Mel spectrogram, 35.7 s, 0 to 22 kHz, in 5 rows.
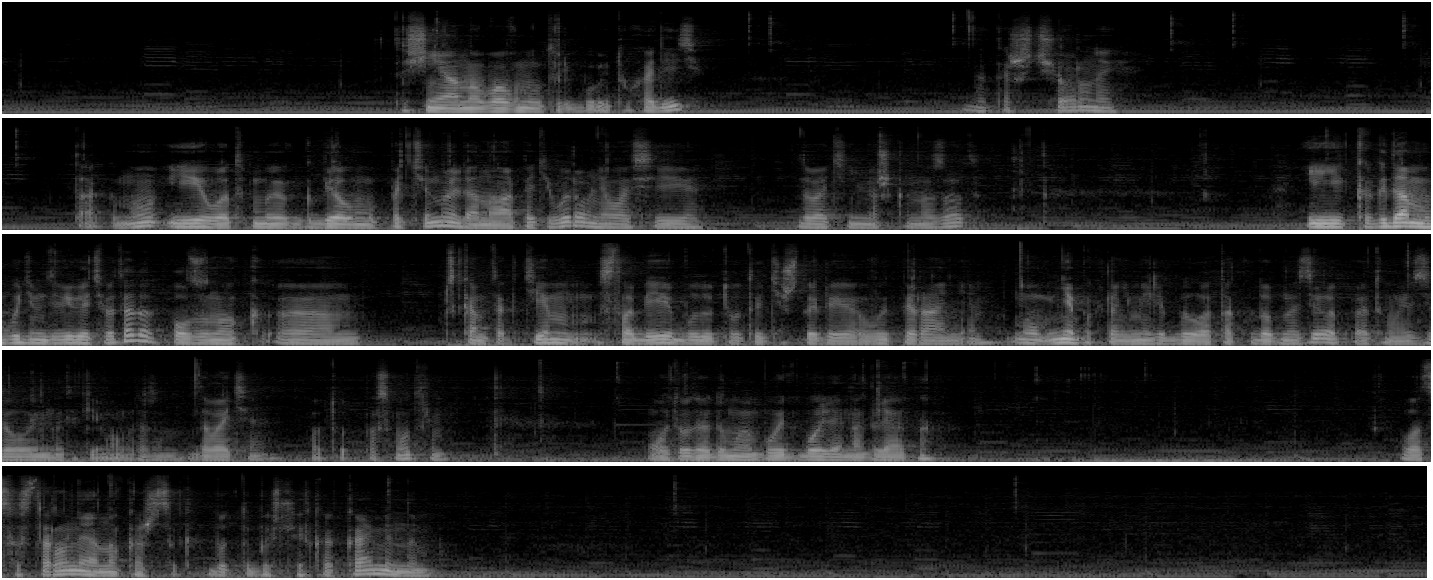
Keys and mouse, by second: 3.8-13.7 middle drag, 21.6 z, 24.1-24.7 shift+middle drag, 29.7-35.7 middle drag.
